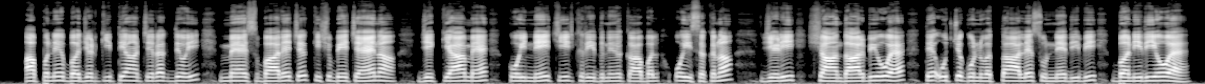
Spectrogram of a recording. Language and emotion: Dogri, fearful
